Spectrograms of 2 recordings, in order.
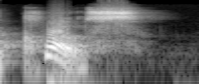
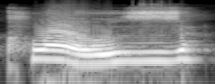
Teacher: close with an S sound on the end contrast this with clothes with a Z on the end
